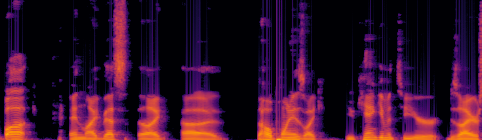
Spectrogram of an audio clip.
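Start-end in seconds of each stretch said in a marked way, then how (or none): 0.0-0.3 higher, louder startled curse; a hint of Jagan's shock; mock dismay. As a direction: caught off guard, hammed up. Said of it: "Jagan shows up and he's like".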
